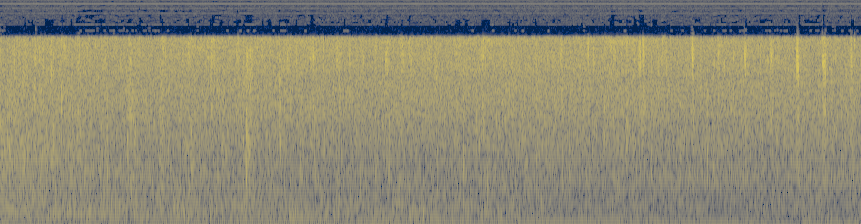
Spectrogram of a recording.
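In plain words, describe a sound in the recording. Many running shoes patter on pavement.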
